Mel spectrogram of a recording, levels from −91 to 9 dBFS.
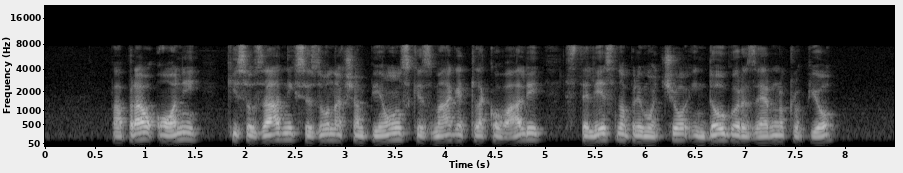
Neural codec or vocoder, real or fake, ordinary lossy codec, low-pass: none; real; none; none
